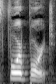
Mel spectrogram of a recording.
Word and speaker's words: Forbort: His name is Forbort, not Forbert. I keep calling him Forbert.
